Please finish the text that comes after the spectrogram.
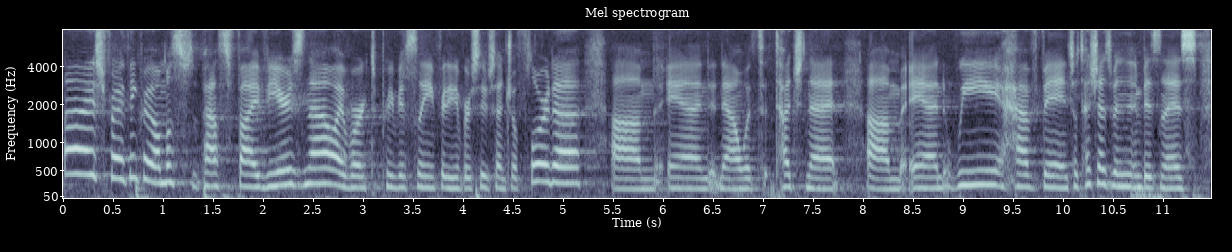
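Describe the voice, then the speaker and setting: Upbeat young woman with a smooth voice. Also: medium pitch, expressive, moderate pace, few pauses. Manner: upbeat, casual. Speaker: vendor presenter. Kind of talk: conference presentation. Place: large conference hall. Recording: hall reverb.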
